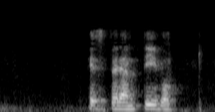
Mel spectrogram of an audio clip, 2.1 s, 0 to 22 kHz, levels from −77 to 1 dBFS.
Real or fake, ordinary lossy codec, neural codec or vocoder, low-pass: fake; AAC, 64 kbps; codec, 16 kHz, 1.1 kbps, Voila-Tokenizer; 7.2 kHz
